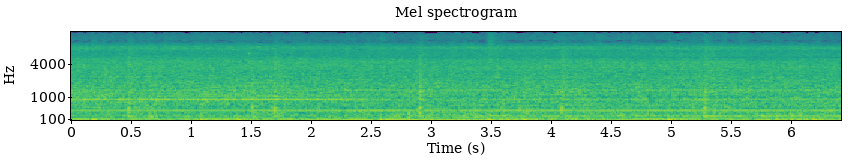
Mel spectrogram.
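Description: Toyota Land Cruiser's engine running steadily at low speed as the truck crawls forward through snow.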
